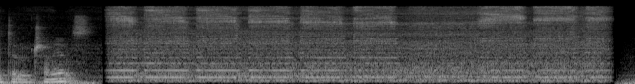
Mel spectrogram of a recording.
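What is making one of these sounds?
A milling machine spindle whines steadily as it cuts metal.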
